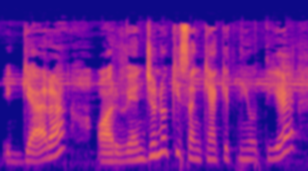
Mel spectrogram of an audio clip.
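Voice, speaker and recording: A woman teaching a Hindi lesson to young children in a video. She speaks patiently, repeats words slowly and stresses each sound. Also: medium pitch, big pitch swings.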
